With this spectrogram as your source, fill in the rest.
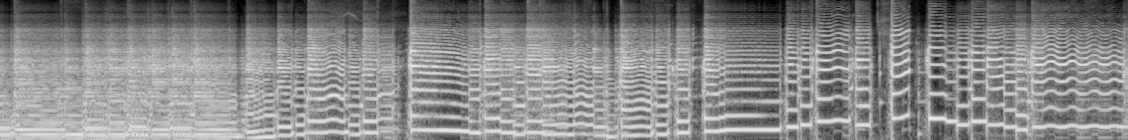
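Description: Electric guitar run through an overdrive pedal with the gain turned up and the level lowered, playing a distorted, sustained melodic line with bends and short pauses, loud and close with no talking.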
